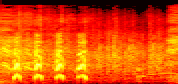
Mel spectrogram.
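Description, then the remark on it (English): An audience gives a few scattered, evenly spaced claps for three speakers at an evening talk, followed by a soft, diffuse patter of applause and low murmur. “And yeah, give them a clap.”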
